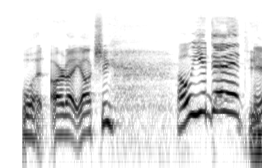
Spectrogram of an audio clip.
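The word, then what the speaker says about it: Ardat-Yakshi: this will be good let me hear the pronunciation what art yakshi oh you did it you got it you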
